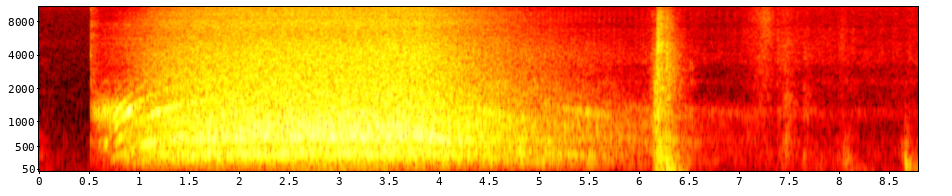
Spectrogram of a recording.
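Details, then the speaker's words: Jeep Cherokee XJ after fitting an all-aluminum radiator, electric fans run on override before engine start: fans spin up to a smooth, even whoosh, hold steady, then wind down without rattles or scraping; working normally. "so let's see if the fans still work I got everything basically connected up we'll just see if the electric fans work on the override"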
